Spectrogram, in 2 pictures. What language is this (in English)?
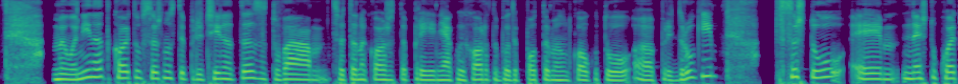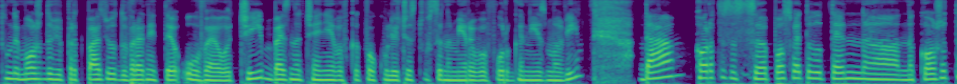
Bulgarian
